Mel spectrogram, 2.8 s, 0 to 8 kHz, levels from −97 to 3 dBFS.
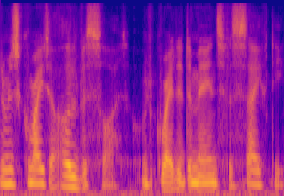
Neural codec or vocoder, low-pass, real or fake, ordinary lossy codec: autoencoder, 22.05 kHz, a latent of 192 numbers a frame, VITS, trained on many speakers; 7.2 kHz; fake; MP3, 64 kbps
